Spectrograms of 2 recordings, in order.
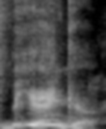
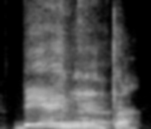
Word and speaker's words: Bianca: 100% of the time it's Biana. Bianca and he just cannot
